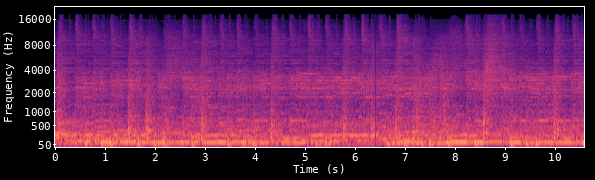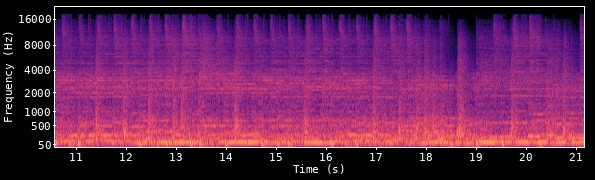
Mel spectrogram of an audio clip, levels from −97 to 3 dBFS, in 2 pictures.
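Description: Gaps between chunks appear at 2.40 and 6.41 s: 12 ms holes, where the audio was delivered in 4 s chunks and silence was left at each join. Unlike a dropout, nothing is missing; the sound resumes exactly where it stopped. At 9.68 s an electrical switching spike adds a sharp snap or tight cluster of clicks on top of the sound, likely a nearby switch or static discharge arcing into the line. Unlike the gaps, it interrupts nothing and comes only once. Further chunk gaps follow at 10.42, 14.43 and 18.44 s, keeping the same 4 s rhythm.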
